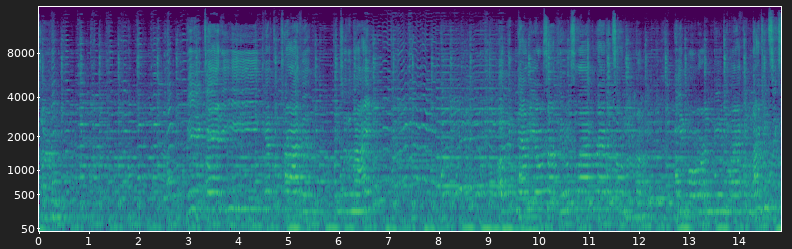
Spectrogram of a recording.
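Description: Live bluegrass band playing an instrumental break, a bowed fiddle leading over banjo, mandolin, acoustic guitar and upright bass.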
